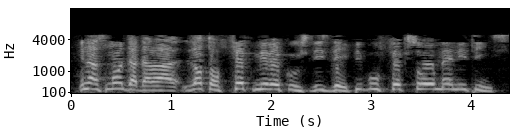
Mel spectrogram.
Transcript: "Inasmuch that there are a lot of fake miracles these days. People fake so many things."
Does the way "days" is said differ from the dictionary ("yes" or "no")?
yes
